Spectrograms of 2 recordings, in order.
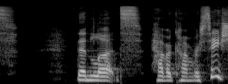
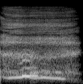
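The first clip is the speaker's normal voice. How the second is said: gasp; 7 semitones higher than usual. Retold or imitated. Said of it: "I was like".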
